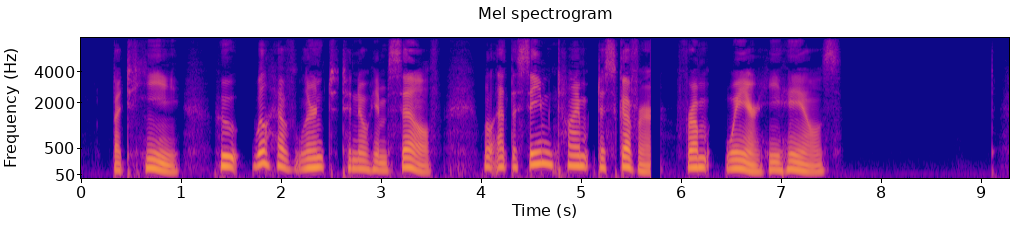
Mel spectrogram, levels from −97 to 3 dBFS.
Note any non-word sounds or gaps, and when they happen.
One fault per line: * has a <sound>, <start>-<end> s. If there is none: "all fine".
* has a dropout, 5.7-5.8 s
